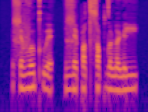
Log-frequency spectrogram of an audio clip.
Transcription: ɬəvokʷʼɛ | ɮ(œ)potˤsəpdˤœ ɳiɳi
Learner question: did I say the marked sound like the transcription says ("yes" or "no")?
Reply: no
